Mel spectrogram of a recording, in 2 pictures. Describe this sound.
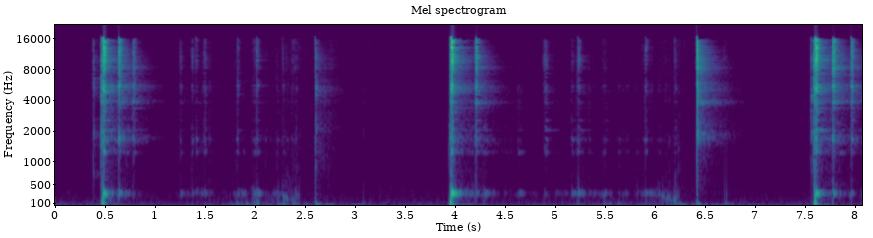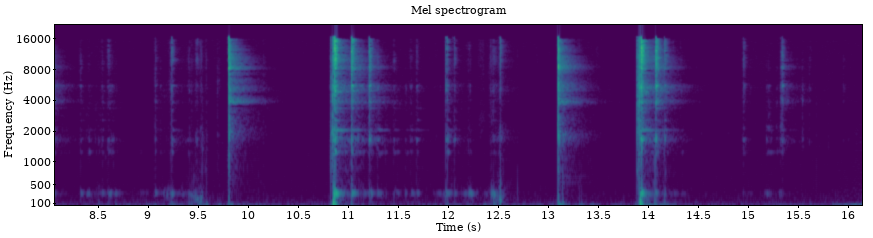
Kitchen Kilner Jar 03
This recording is from a range of SFX I recorded for a piece of music I composed using only stuff that I found in my kitchen.
Recorded using a Roland R-26 portable recorder.
Percussion, Kitchen, Household, Cooking, Indoors, House, Home, Foley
